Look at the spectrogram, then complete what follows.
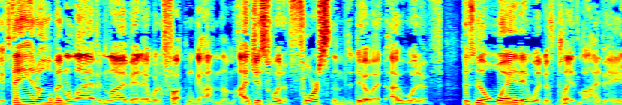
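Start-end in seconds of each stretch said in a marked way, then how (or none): none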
